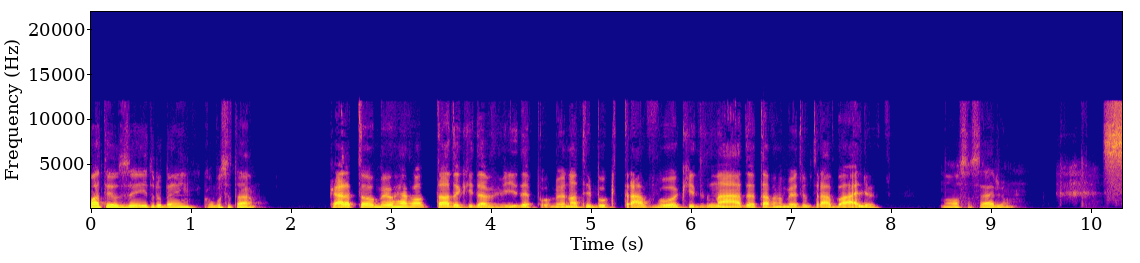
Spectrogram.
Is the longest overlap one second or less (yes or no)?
yes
